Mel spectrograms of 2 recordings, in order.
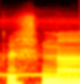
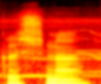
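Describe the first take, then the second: First: The word ends with a full final vowel. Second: The word ends with a full final vowel.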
